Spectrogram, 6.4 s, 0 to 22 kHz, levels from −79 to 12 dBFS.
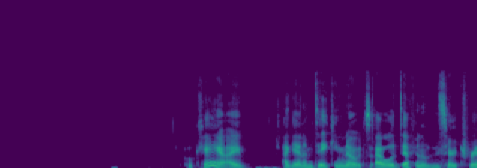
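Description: Speech, with no technical fault to be heard anywhere in it. Nothing in the recording calls for a time, a value or a cause.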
